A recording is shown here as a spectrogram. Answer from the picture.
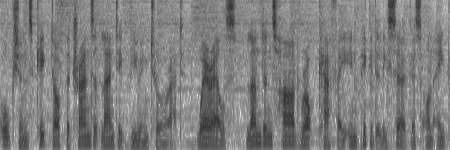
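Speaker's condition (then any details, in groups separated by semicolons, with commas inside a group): No condition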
